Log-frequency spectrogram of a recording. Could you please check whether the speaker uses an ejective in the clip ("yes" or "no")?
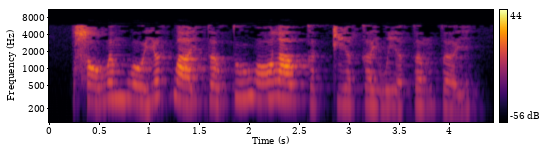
no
